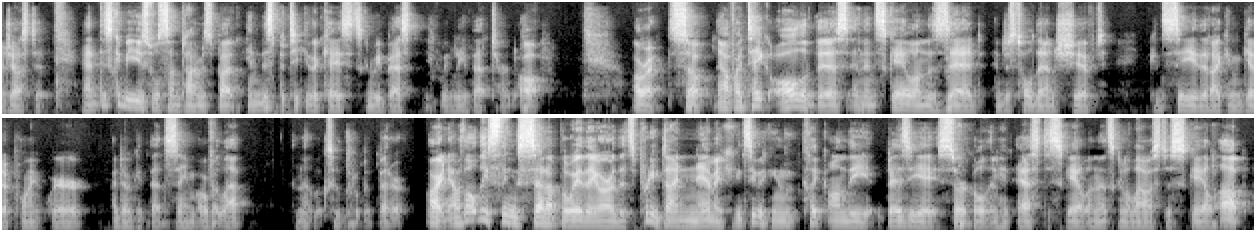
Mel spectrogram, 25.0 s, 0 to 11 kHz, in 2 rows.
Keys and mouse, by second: 2.0 click, 2.5 click, 2.8 click, 4.1 shift+middle click, 4.4 middle click, 5.0 shift+middle click, 6.1 middle click, 7.1 middle click, 7.6 click, 7.9 middle click, 8.3 s, 14.4 shift+middle click, 15.8 shift+middle click, 16.6 click, 20.1 Tab, 21.8 s, 24.0 middle click, 24.3 s.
